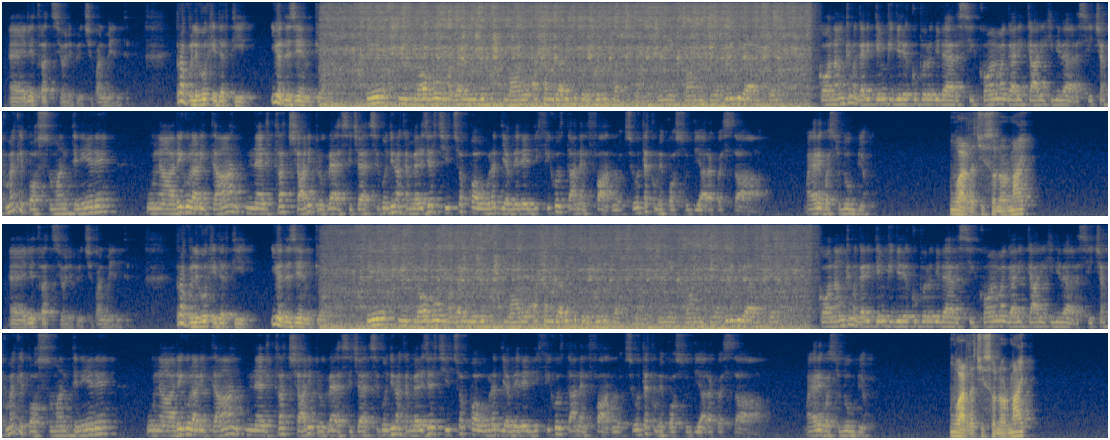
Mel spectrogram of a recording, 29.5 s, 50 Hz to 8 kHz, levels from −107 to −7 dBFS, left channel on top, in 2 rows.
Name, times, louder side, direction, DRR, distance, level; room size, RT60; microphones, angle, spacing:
voice 1, 0.1-1.6 2.3-3.3 3.6-4.4 4.7-10.5 10.9-16.2 16.7-24.9 25.5-26.3, left 1 dB, 25° left, 4 dB, 2.9 m, -37 dB
sound 1, 4.2-10.8, left 2 dB, 60° left, 4.6 m, -35 dB
voice 2, 27.4-28.4, right 3 dB, 40° right, 9 dB, 1.4 m, -30 dB
26.0 x 10.0 x 3.0 m, 0.35 s
head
